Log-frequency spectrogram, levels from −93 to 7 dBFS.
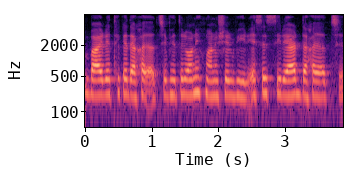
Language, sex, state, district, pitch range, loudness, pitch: Bengali, female, West Bengal, Kolkata, 200-215 Hz, -19 LUFS, 205 Hz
